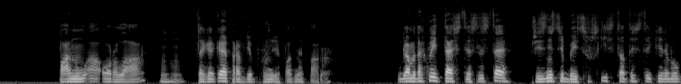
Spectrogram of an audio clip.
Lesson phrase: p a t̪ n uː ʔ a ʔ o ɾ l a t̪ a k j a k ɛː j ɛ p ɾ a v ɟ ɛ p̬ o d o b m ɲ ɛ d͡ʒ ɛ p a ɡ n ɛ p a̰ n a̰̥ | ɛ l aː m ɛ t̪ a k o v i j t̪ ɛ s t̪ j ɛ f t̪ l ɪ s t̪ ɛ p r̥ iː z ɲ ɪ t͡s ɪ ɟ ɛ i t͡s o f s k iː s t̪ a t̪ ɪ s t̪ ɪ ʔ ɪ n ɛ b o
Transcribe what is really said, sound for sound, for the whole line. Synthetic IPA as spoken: p a n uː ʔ a ʔ o ɾ l a t̪ a k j a k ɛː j ɛ p ɾ a v ɟ ɛ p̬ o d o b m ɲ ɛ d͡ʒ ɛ p a d n ɛ p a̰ n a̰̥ | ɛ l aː m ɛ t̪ a k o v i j t̪ ɛ s t̪ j ɛ s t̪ l ɪ s t̪ ɛ p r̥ iː z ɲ ɪ t͡s ɪ b ɛ j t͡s o f s k iː s t̪ a t̪ ɪ s t̪ ɪ k ɪ n ɛ b o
